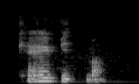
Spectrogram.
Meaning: rattle (sound), crackle, crackling
- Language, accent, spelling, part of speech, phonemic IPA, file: French, Canada, crépitement, noun, /kʁe.pit.mɑ̃/, LL-Q150 (fra)-crépitement.wav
